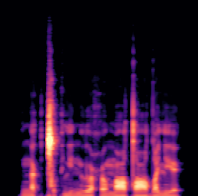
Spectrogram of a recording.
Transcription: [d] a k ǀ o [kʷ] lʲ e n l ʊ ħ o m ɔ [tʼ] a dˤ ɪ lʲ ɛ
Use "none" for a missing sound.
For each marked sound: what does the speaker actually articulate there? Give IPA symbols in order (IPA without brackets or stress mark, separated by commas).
n, k, tˤ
